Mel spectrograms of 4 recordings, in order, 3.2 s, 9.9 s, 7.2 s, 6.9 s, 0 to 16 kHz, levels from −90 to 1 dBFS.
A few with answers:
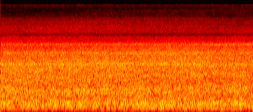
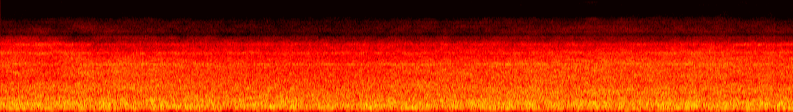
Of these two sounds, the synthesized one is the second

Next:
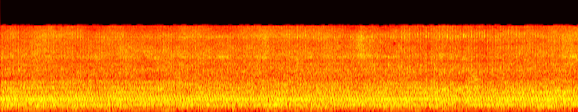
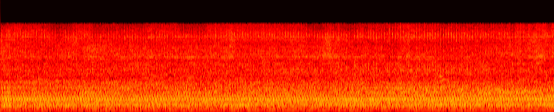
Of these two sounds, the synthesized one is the first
